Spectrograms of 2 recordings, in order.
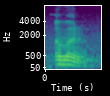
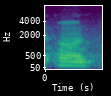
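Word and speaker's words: our: पोइ अचे थो अवर। असां जेके तक़रीबन जेके ॿार आहियूं स्टूडेंट्स आहियूं उहे असां हिनखे छा पढ़ंदा आहियूं अवर। पर बेसिकली छा आहे और।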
